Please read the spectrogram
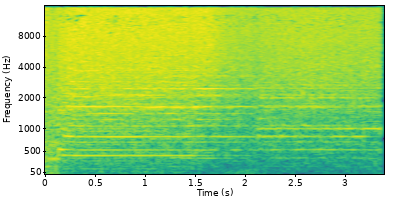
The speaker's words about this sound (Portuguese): isso aí é a buzina do caminhão que bateu lá.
